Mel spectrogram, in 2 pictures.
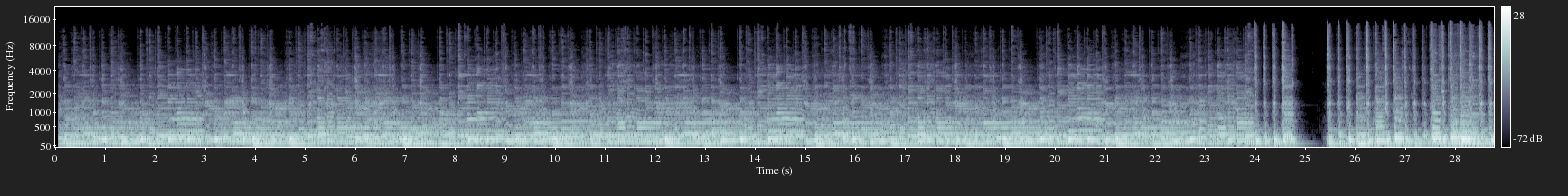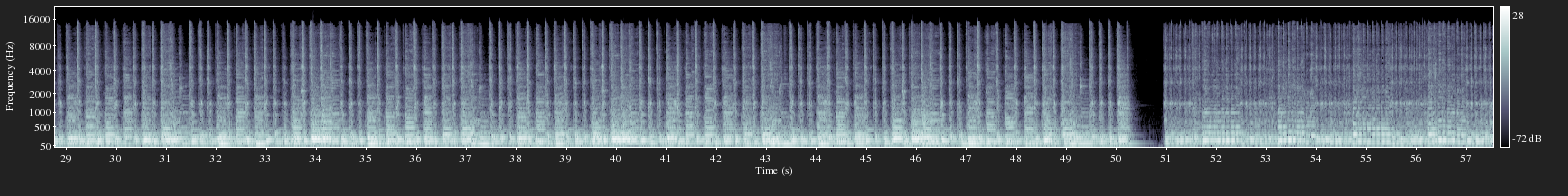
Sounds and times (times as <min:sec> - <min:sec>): Acoustic guitar: 0:00.1 - 0:57.5.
